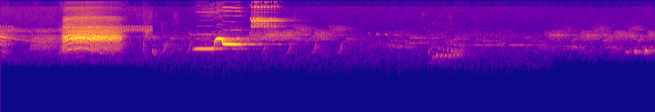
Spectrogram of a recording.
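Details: A Song Sparrow in the Eastern US sings a lively, varied phrase: a harsh buzzy burst, a bright rising whistle, then softer twittering notes and a short trill.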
